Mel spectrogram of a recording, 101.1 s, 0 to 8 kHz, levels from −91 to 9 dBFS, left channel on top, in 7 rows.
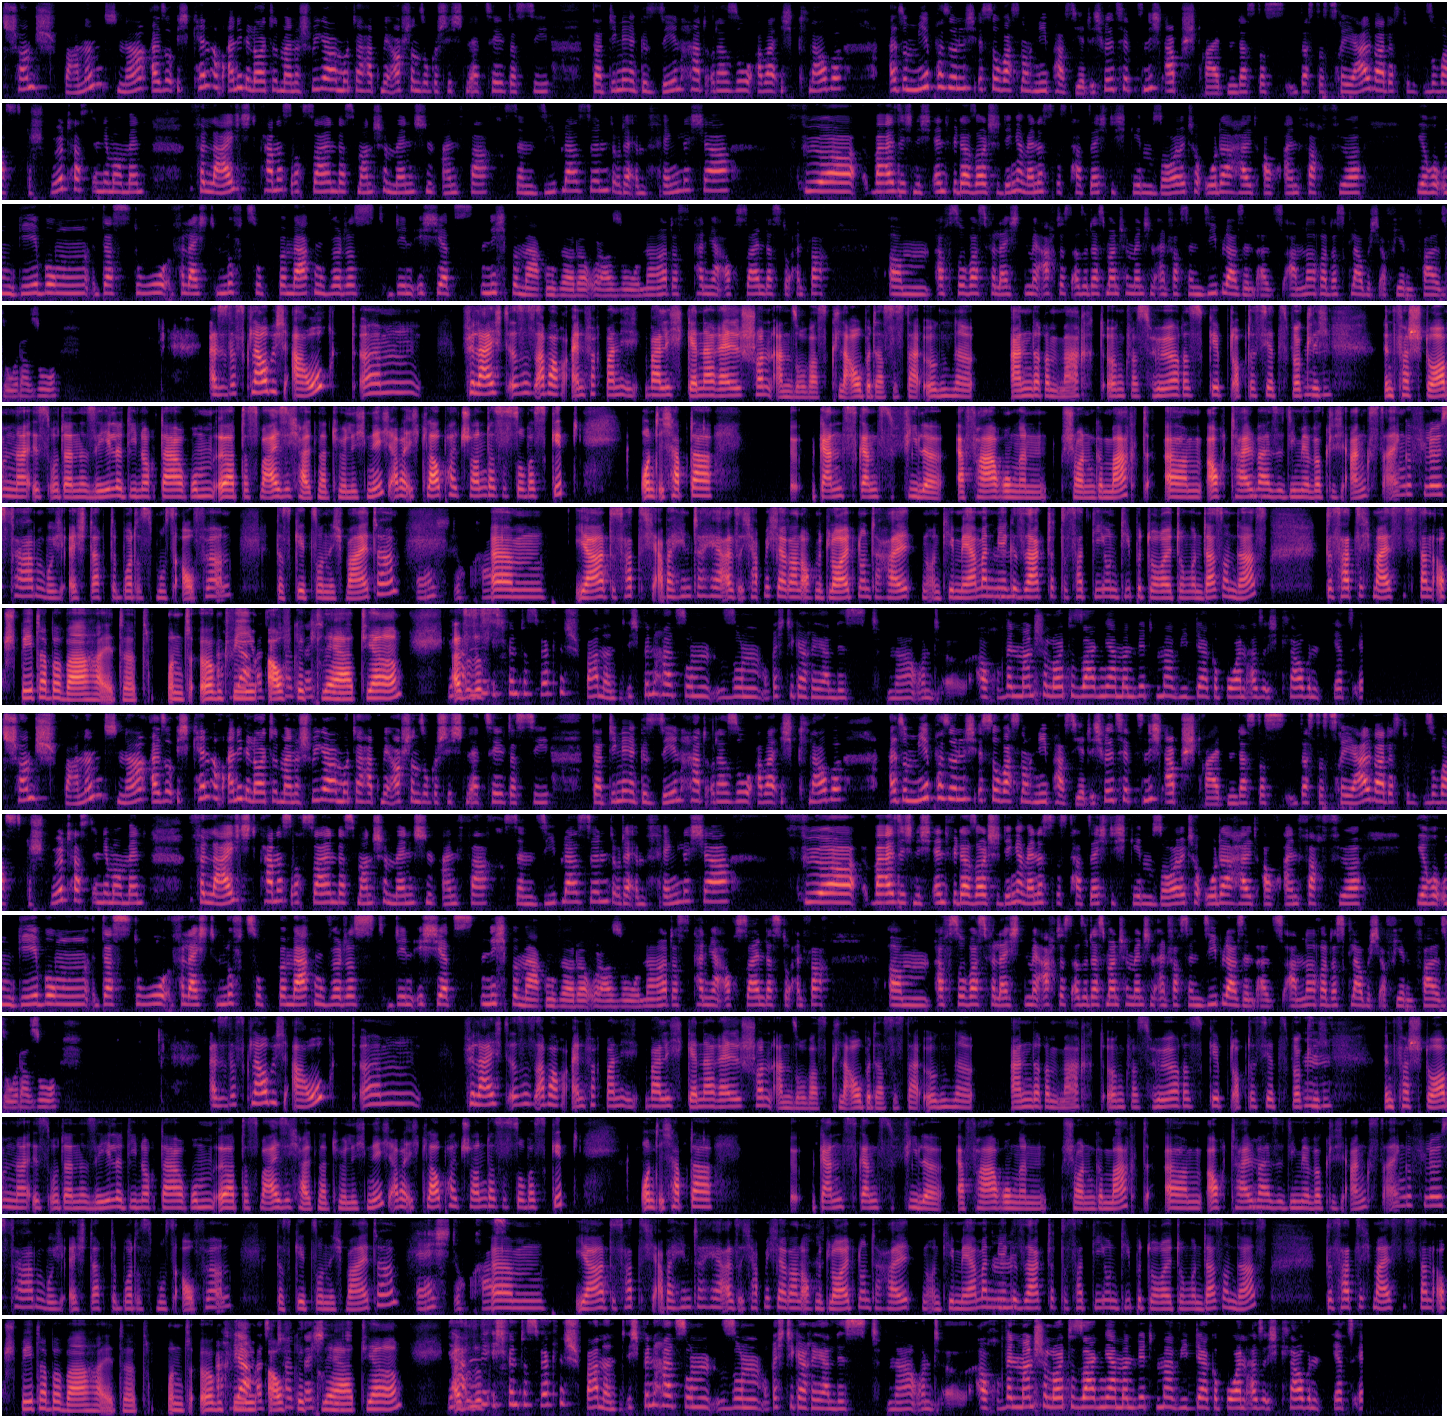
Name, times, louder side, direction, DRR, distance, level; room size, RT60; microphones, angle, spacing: voice 1, 0.0-19.3 19.6-21.8 22.4-28.1 28.6-37.1 37.8-44.1 56.4-56.6 70.3-70.4 76.4-77.2 82.1-82.4 88.8-90.1 91.2-100.3, right 4 dB, 65° right, 5.1 m, -33 dB
voice 2, 45.1-46.6 46.9-47.5 48.0-53.0 53.4-63.9 64.2-65.1 65.7-69.1 69.4-76.6 77.1-77.7 78.0-88.0 88.4-91.5, left 6 dB, 50° left, 1.2 m, -29 dB
open air
head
